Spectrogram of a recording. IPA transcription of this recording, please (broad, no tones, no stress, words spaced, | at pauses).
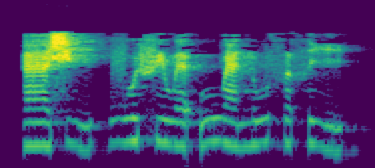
æɕi | vʊ fʲɛwɛʔuwæ nuθə θi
